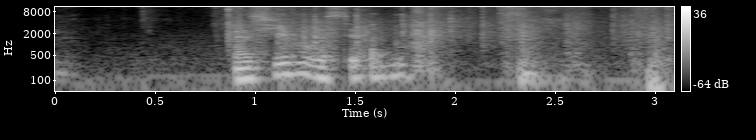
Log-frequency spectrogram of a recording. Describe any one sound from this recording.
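A man speaks calmly indoors.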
